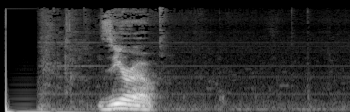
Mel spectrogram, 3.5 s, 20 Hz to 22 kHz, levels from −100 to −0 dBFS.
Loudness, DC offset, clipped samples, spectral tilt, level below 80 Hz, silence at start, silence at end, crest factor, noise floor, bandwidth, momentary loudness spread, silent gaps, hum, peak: -17 LUFS; under 0.1%; under 0.1%; -6.5 dB/octave; -48 dBFS; 0.05 s; 1.95 s; 20 dB; -59 dBFS; 16.5 kHz; 21 LU; none; none; -2 dBFS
